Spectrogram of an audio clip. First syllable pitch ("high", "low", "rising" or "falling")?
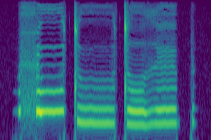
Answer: high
